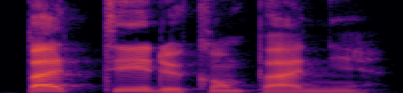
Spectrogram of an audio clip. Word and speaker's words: pâté de campagne: So how do you pronounce it correctly in French with a typical Parisian accent? You will say pâté de campagne, pâté de campagne, pas de campagne, campagne, pâté de campagne.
